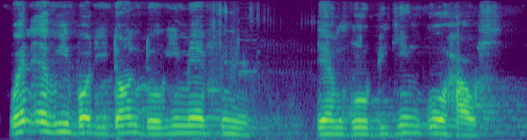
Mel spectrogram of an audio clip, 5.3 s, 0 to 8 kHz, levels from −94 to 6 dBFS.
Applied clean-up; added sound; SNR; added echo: neural separator model SepFormer DNS4.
